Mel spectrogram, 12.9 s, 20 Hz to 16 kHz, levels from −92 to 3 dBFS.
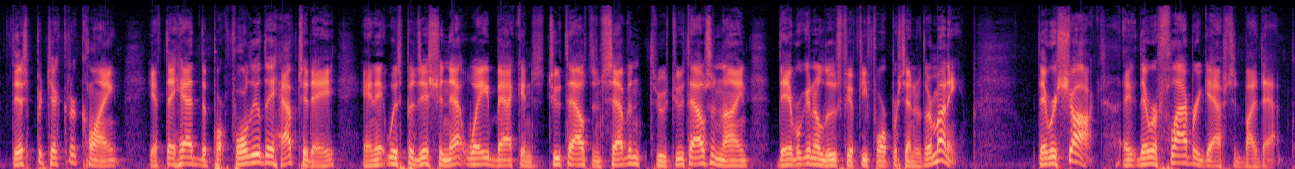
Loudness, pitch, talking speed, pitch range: -15 LUFS, 120 Hz, 180 wpm, 110-135 Hz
